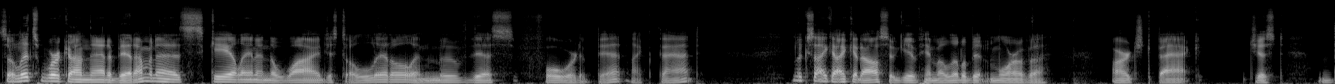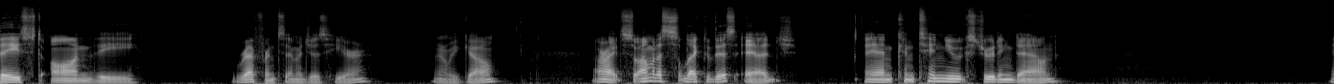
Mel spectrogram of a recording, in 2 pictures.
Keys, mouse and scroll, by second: 0.5 scroll up 2, 1.1 s, 1.3 s, 3.8 click, 4.7 click, 8.8 alt+right click, 10.3 s, 12.8 click, 13.7 click, 19.1 alt+right click, 20.8 shift+middle click, 23.9 e, 24.6 click, 25.5 click.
